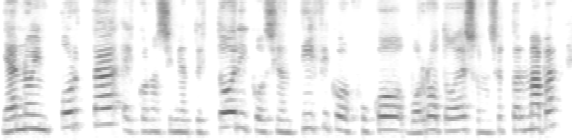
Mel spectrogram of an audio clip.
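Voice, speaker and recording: High-voiced woman interviewer. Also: moderate pace. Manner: argumentative, builds a case before asking. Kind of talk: political discussion.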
